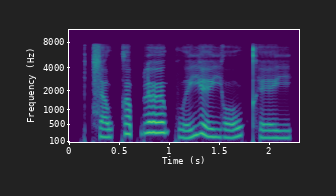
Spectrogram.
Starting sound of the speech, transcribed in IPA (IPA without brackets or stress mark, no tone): t͡s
